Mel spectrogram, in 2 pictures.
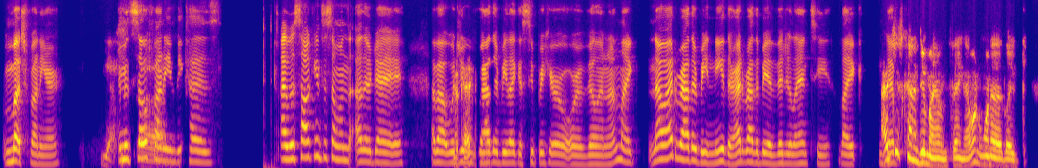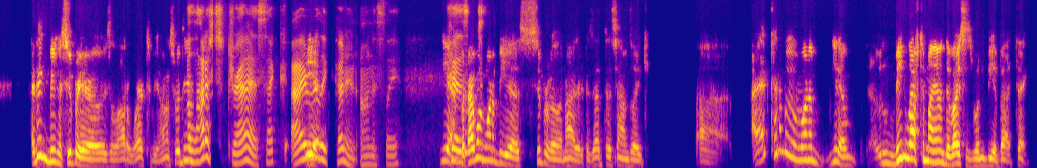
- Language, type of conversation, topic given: English, unstructured, What do our choices of superpowers reveal about our values and desires?
- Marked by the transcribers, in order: other background noise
